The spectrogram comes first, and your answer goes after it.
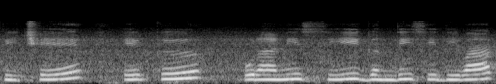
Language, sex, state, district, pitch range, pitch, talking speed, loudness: Hindi, female, Rajasthan, Jaipur, 220-250 Hz, 225 Hz, 85 wpm, -13 LUFS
